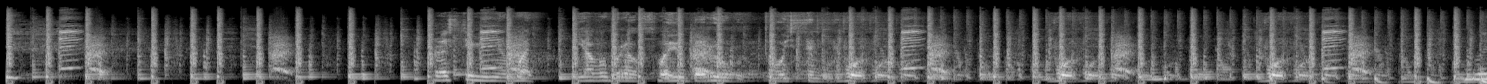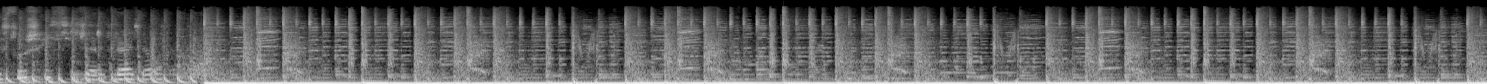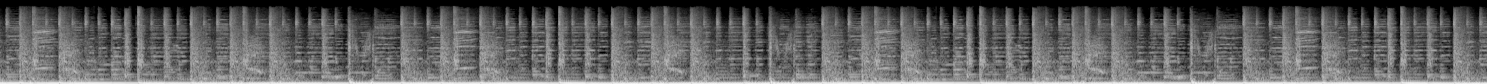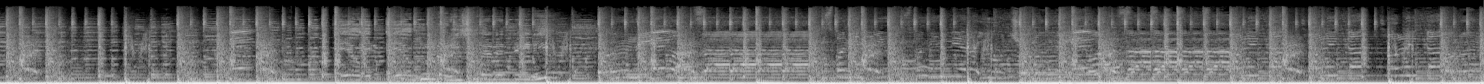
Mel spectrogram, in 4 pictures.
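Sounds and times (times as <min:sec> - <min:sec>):
lezginka jerk type beat: 0:00.0 - 0:59.4.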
